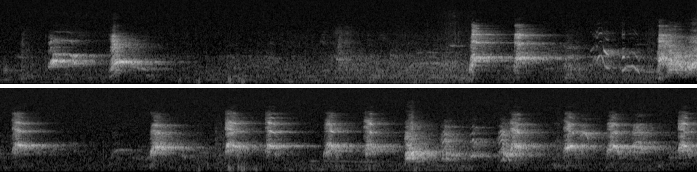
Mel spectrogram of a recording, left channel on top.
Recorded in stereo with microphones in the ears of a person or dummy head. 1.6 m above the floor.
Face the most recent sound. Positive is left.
No sound to turn to.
